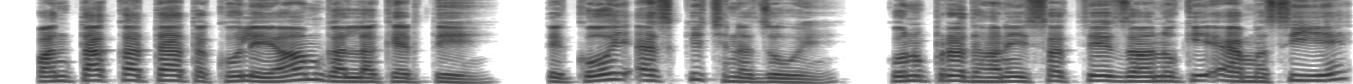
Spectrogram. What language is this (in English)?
Bhadrawahi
